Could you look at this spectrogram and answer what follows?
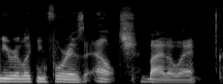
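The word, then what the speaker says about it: Elche: And the pronunciation you were looking for is Elch, by the way.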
